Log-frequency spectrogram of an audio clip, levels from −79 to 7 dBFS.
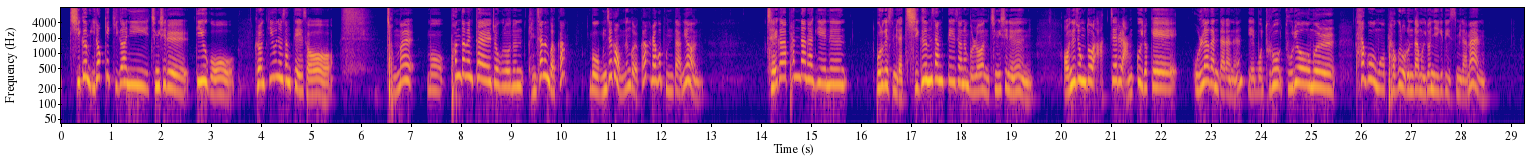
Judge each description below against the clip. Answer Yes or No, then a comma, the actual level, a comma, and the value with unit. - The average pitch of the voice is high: Yes, very high, 255 Hz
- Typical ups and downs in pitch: No, wide, 6.9 semitones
